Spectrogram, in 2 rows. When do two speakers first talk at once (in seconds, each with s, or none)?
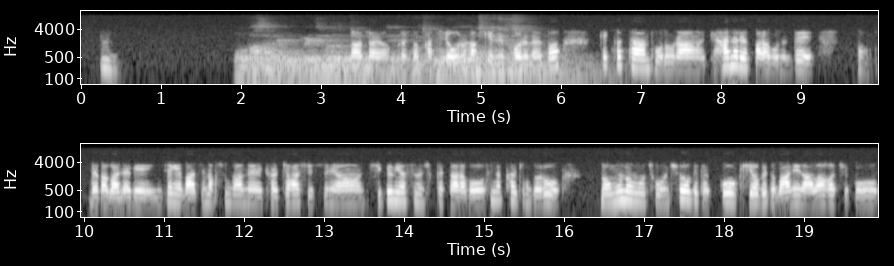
3.4 s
